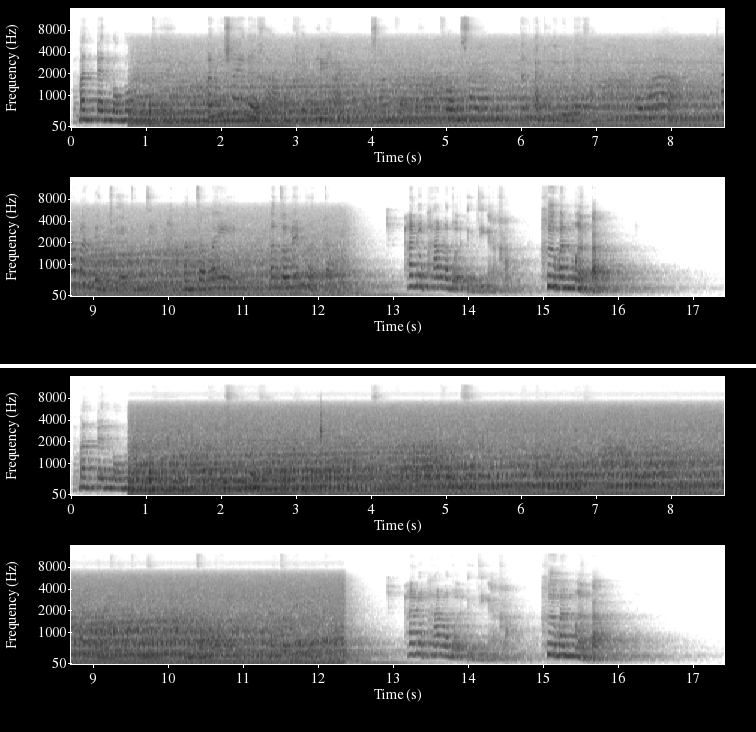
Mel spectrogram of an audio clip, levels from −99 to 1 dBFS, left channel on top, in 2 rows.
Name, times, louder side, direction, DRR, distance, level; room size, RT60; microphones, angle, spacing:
voice 1, 0.1-1.4 1.8-4.7 5.0-7.0 7.5-8.1 8.6-10.9 11.3-12.2 13.1-14.5 15.0-15.7, left 2 dB, 30° left, 4 dB, 0.6 m, -31 dB
sound 1, 0.7-12.4, right 5 dB, 80° right, 0.4 m, -27 dB
5.5 x 3.3 x 5.3 m, 1.5 s
head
